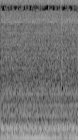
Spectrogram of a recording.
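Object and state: Nothing is struck.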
